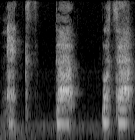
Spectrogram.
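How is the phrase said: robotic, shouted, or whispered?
whispered. It is said softly, in a whisper. "Whisper it"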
